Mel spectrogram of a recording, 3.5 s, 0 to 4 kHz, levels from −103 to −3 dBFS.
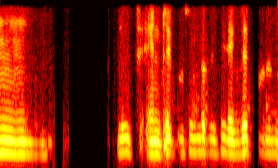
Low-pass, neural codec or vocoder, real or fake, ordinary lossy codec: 3.6 kHz; none; real; none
